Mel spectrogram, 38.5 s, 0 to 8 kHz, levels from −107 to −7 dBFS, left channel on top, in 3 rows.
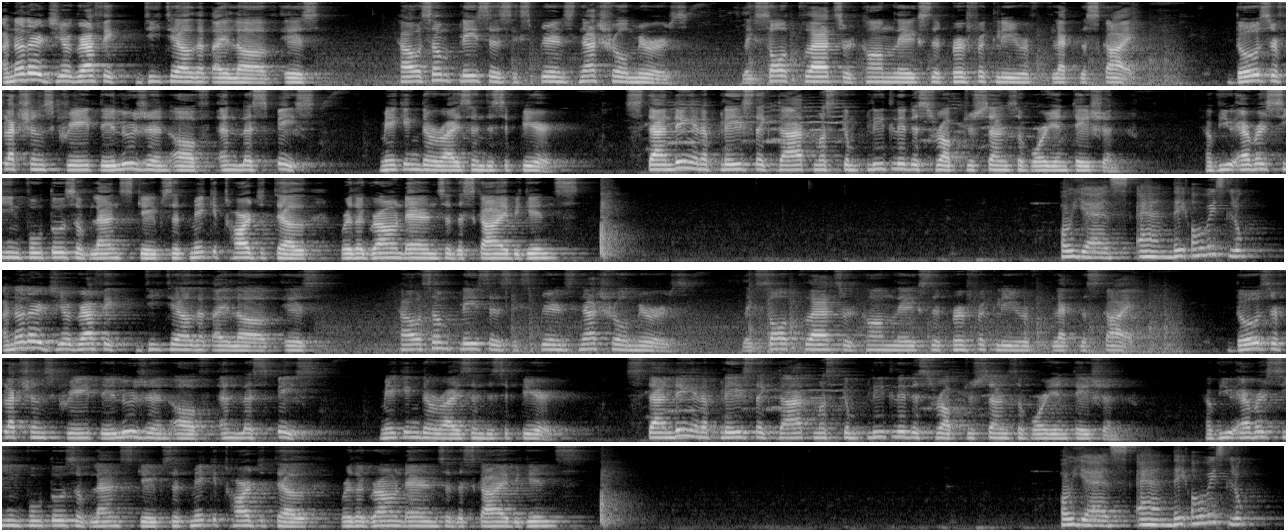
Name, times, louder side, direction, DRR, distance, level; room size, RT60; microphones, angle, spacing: voice 1, 0.0-3.2 4.0-6.8 7.4-11.4 12.4-16.0 16.6-18.3 19.1-24.0 24.9-28.8 29.1-31.4 31.7-31.8, left 4 dB, 65° left, 13 dB, 0.6 m, -33 dB
sound 1, 3.1-11.8, right 1 dB, 25° right, 1.1 m, -55 dB
voice 2, 36.3-38.1, equal, 5° left, 4 dB, 1.0 m, -34 dB
14.5 x 10.0 x 9.2 m, 0.83 s
head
